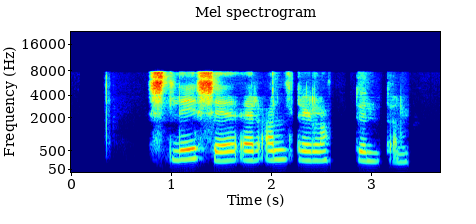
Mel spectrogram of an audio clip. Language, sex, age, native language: Icelandic, female, 10, Icelandic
